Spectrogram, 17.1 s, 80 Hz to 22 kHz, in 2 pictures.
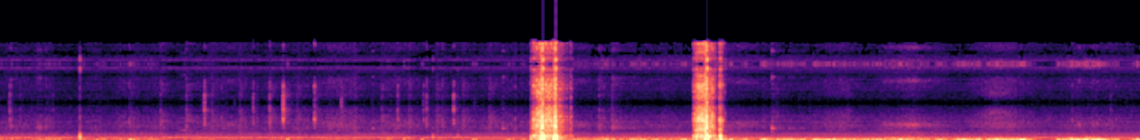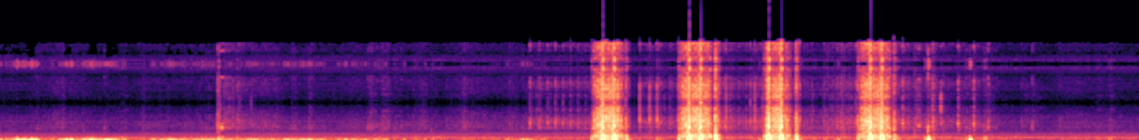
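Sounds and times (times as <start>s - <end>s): low rumbling handling noise: 0.0s - 17.0s
airsoft rifle bursts: 4.0s - 4.3s, 5.2s - 5.5s, 12.9s - 15.6s.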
